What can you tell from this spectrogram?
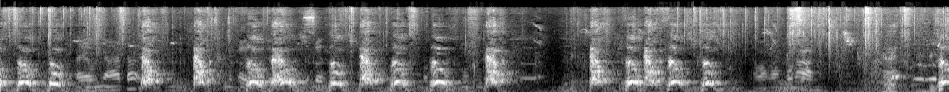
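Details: Golden retriever at a mating (stud) session, Sta. Barbara, Pangasinan: repeated punchy barks in uneven clusters across the whole stretch, a brief lull midway, with people chatting in the background.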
